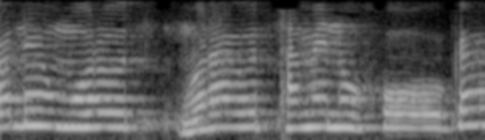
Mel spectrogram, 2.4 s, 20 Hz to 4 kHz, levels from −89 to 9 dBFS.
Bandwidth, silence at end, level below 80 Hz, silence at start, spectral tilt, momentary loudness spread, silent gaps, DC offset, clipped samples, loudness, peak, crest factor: 4 kHz; 0 s; -60 dBFS; 0 s; -11 dB/octave; 3 LU; none; under 0.1%; under 0.1%; -22 LUFS; -8 dBFS; 14 dB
